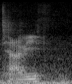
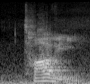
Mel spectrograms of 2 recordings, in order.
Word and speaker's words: Tavi: Tavi. Like toffee, like the candy, but like. – With a V.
